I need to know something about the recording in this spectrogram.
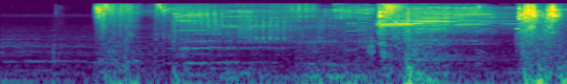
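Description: A metal chest unlocks and opens with a mechanical whirring clank.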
